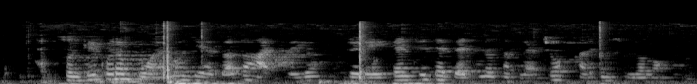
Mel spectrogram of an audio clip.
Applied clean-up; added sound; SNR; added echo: classical method WPE with log-MMSE.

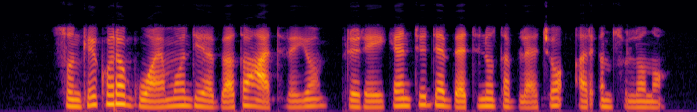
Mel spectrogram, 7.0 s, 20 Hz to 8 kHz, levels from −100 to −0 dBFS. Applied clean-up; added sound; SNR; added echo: none; none; none; none.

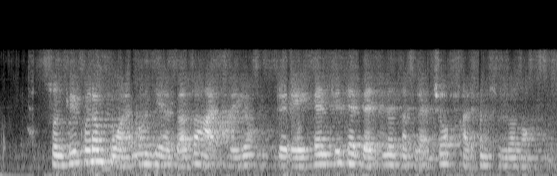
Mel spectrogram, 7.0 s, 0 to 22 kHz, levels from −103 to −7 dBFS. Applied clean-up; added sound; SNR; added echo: neural separator model SepFormer DNS4.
